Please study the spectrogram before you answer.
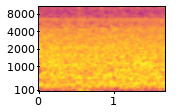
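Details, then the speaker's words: Window AC fan motor that made noise after one or two minutes of running, now reconnected after repair; steady even whoosh of air, no squeal, scrape or ticking; spinning freely and running normally. "अ की motor आपके सामने चल रही है हां बिल्कुल ठीक है और कोई साउंड वगैरह भी नहीं आ रही है इसके चलते चलने देते हैं"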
